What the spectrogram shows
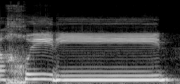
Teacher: را کو باریک پڑھنا ہے کیونکہ را کے نیچے زیر ہے · خا کو پر پڑھنا ہے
